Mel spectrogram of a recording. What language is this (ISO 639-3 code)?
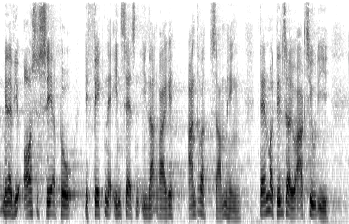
dan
